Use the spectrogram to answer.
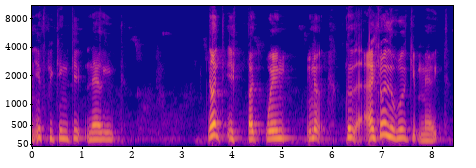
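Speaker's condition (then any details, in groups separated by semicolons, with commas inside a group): Spastic cerebral palsy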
